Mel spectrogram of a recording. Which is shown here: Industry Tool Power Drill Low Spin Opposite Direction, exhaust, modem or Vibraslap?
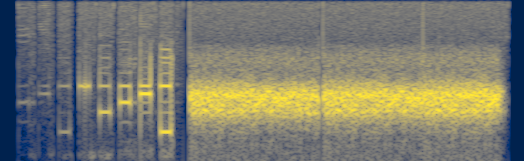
modem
